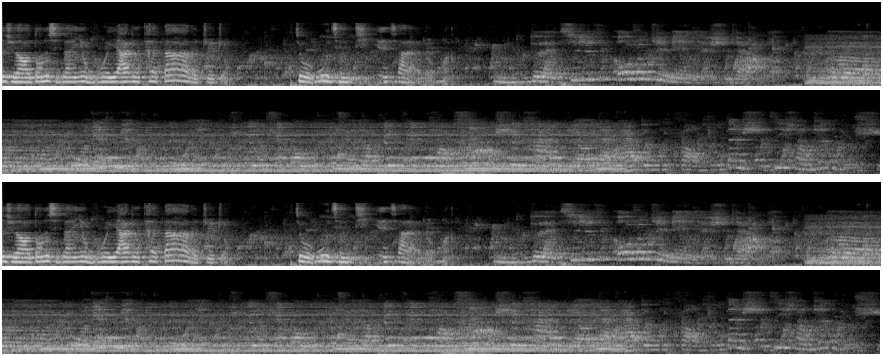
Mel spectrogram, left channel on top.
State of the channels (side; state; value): both; identical; correlation 1.00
